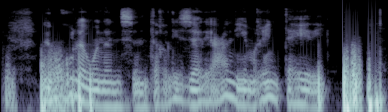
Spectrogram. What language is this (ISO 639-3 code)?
kab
